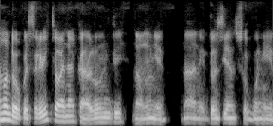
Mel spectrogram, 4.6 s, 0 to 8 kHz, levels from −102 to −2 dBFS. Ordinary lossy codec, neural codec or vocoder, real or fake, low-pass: none; codec, 16 kHz, 2 kbps, FreqCodec, larger model; fake; none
